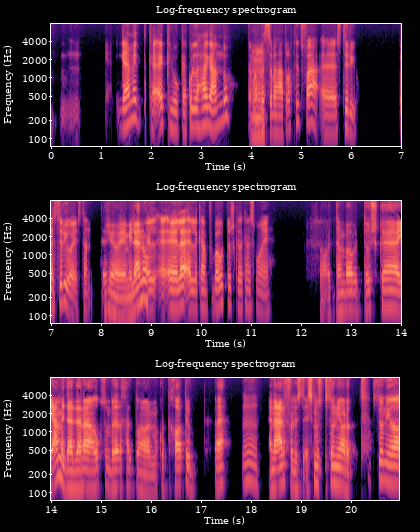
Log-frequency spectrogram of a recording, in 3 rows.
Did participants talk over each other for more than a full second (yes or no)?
no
